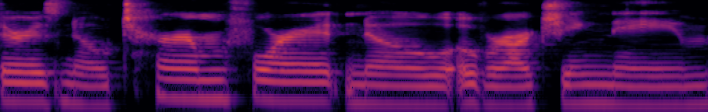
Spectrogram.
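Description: A woman speaks with a very deep, low pitch and a bright, sharp tone. Her intonation is monotone and flat, and the background is quiet. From US. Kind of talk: interview testimony. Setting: remote interview.

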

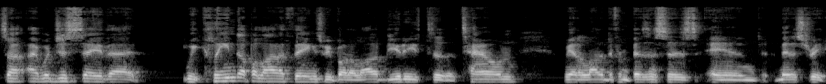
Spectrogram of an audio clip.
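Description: A man with an ordinary speaking voice talks at a medium pitch and a moderate pace. His loudness stays very even, and his intonation is fairly even. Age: 40s. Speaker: pastor and entrepreneur. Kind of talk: interview about faith.

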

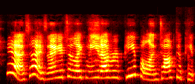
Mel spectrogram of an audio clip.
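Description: Talking very fast, a woman with a Canadian accent projects her voice loudly. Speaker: background actor and author. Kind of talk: interview.

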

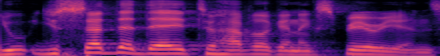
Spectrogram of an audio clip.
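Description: This man has a normal speaking voice, pitched fairly high. He talks at a fairly quick pace with fairly even intonation. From Mexico, raised partly in Canada. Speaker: cinematographer and director. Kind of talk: casual chat. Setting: video call.

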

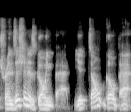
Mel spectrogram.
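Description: A man's plain, everyday voice with ordinary pitch variation, at a moderate pace. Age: 40s. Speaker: military veteran and veteran coach. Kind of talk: interview.

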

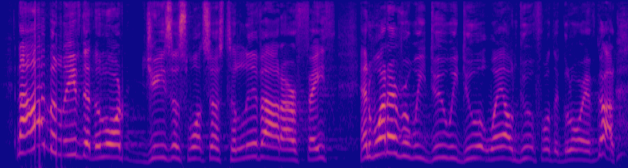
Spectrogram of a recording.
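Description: This is a natural reading voice. Nothing else is noted.

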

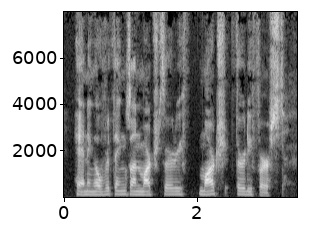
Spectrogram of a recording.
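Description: On a very clean recording with a silent background, someone with an American accent speaks at a moderate pace. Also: man. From upstate New York. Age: 30s. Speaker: history instructor, newspaper publisher and mayor. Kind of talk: interview.

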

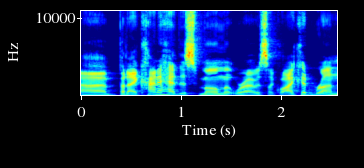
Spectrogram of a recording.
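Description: A man with an American accent, fairly low in pitch with ordinary pitch variation and a bright, sharp tone, on a very clean recording with a silent background. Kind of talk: interview. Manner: dry.

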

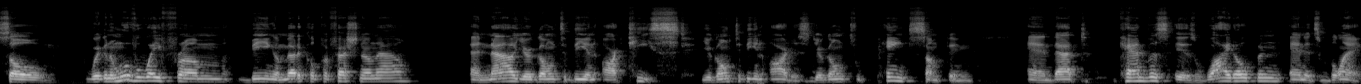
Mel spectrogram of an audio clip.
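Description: With an American accent, a man speaks in a plain, everyday voice at a medium pitch. His pace is moderate and his intonation lively. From New York. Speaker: financial advisor. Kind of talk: interview.

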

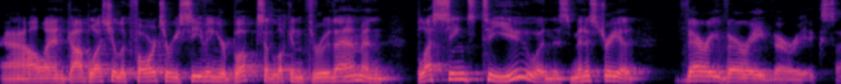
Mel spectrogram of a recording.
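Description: A man's fairly high voice with lively intonation and audible room echo. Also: moderate pace. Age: 60s. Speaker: pastor and author. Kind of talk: interview. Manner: halting.

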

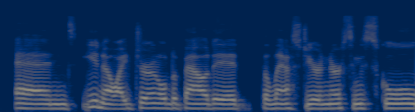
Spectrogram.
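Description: A woman with a very deep, low pitch and a dark, mellow tone speaks in a monotone with flat intonation over a quiet background. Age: 40s. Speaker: pediatric nurse and health coach. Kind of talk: casual interview.

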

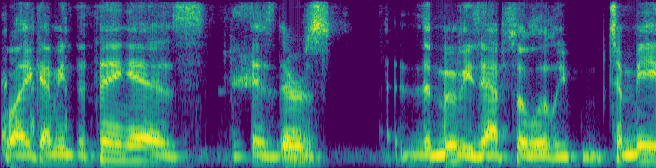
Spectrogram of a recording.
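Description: Here is a plain, everyday voice. It moves at a moderate pace with lively intonation. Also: man. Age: 30s. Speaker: movie podcast guest. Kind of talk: casual chat.

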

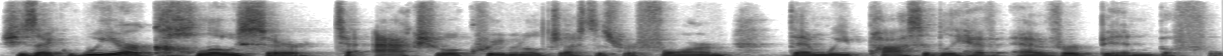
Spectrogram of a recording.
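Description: A man with an American accent talks at a moderate pace with ordinary pitch variation. It is a normal speaking voice, on a very clean recording with a silent background. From New York. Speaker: nonprofit executive. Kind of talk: interview.

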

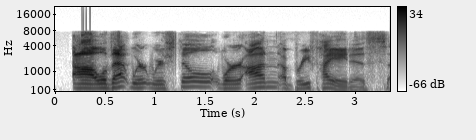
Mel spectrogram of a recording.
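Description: This is a man talking at a moderate pace. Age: 40s. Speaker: podcast co-host, hospital office worker. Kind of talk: casual chat.

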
